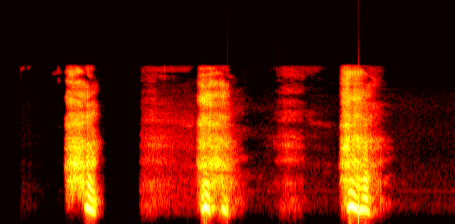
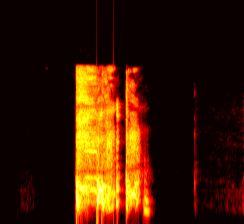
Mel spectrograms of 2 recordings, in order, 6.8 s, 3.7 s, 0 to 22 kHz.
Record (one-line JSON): {"exhalation_length": "6.8 s", "exhalation_amplitude": 29697, "exhalation_signal_mean_std_ratio": 0.34, "cough_length": "3.7 s", "cough_amplitude": 32058, "cough_signal_mean_std_ratio": 0.37, "survey_phase": "beta (2021-08-13 to 2022-03-07)", "age": "65+", "gender": "Female", "wearing_mask": "No", "symptom_cough_any": true, "symptom_runny_or_blocked_nose": true, "symptom_sore_throat": true, "symptom_other": true, "smoker_status": "Never smoked", "respiratory_condition_asthma": false, "respiratory_condition_other": false, "recruitment_source": "Test and Trace", "submission_delay": "2 days", "covid_test_result": "Positive", "covid_test_method": "RT-qPCR", "covid_ct_value": 31.7, "covid_ct_gene": "ORF1ab gene"}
